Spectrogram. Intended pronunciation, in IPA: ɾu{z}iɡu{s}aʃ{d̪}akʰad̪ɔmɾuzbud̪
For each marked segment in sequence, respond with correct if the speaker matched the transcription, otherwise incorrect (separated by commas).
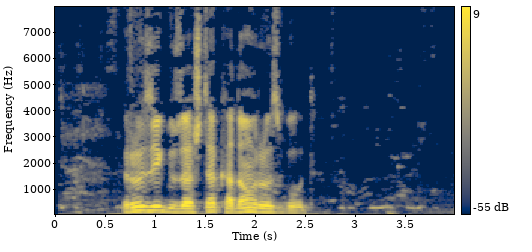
correct, incorrect, incorrect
